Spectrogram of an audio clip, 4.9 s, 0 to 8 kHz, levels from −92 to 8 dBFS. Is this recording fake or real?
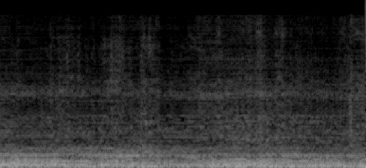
fake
